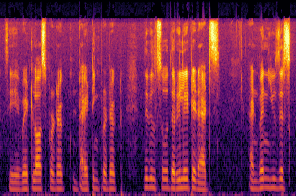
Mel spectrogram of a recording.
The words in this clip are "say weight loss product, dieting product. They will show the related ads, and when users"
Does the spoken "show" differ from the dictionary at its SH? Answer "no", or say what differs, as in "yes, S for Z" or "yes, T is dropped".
yes, S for SH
